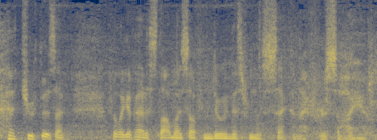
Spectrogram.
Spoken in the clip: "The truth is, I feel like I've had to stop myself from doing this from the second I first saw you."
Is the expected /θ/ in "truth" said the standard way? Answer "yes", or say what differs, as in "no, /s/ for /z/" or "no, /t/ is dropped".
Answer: yes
